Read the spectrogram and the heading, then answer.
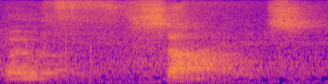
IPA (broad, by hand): ˈbəʊθ ˈsaɪdz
